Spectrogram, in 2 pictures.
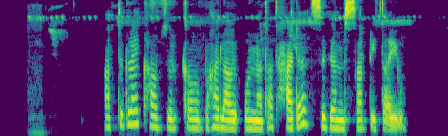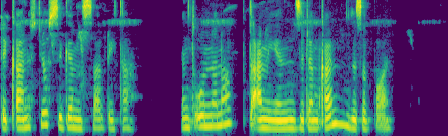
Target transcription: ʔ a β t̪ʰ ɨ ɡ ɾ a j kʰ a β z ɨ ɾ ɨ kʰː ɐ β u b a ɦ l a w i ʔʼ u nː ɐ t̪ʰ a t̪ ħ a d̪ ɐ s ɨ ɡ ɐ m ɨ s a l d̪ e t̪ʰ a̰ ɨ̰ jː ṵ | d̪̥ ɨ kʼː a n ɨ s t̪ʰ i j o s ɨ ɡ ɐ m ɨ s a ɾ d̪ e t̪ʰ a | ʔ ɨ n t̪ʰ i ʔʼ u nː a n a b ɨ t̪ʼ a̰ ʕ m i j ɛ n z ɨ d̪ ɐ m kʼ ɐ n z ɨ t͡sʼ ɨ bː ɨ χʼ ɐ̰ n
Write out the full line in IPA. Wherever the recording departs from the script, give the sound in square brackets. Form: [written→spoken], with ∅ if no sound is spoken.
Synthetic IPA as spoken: ʔ a β t̪ʰ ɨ ɡ ɾ a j kʰ a β z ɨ ɾ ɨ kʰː ɐ β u b a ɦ l a w i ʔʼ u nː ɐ t̪ʰ a t̪ ħ a d̪ ɐ s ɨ ɡ ɐ m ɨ s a [l→ɾ] d̪ e t̪ʰ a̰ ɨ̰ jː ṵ | d̪̥ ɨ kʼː a n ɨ s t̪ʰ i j o s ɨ ɡ ɐ m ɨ s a ɾ d̪ e t̪ʰ a | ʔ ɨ n t̪ʰ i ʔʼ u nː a n a b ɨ t̪ʼ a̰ ʕ m i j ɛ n z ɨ d̪ ɐ m kʼ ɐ n z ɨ t͡sʼ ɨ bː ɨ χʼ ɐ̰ n

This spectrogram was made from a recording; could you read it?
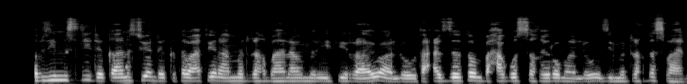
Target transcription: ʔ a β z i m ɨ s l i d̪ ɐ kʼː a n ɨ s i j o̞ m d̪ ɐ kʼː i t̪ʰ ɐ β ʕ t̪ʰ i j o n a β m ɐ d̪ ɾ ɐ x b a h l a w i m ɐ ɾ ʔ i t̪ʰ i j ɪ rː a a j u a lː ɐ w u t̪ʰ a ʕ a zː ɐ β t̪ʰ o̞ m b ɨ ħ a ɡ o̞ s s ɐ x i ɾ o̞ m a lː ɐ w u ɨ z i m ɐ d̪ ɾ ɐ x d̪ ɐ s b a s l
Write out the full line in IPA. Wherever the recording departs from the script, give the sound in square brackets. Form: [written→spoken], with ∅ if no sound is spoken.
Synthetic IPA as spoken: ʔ a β z i m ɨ s l i d̪ ɐ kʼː a n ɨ s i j o̞ [m→n] d̪ ɐ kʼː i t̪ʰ ɐ β ʕ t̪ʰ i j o n a β m ɐ d̪ ɾ ɐ x b a h l a w i m ɐ ɾ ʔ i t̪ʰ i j ɪ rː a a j u a lː ɐ w u t̪ʰ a ʕ a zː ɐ β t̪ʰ o̞ m b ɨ ħ a ɡ o̞ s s ɐ x i ɾ o̞ m a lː ɐ w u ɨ z i m ɐ d̪ ɾ ɐ x d̪ ɐ s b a [s→h] l

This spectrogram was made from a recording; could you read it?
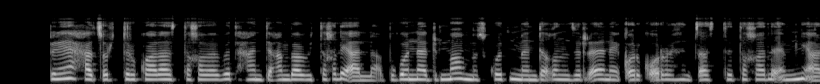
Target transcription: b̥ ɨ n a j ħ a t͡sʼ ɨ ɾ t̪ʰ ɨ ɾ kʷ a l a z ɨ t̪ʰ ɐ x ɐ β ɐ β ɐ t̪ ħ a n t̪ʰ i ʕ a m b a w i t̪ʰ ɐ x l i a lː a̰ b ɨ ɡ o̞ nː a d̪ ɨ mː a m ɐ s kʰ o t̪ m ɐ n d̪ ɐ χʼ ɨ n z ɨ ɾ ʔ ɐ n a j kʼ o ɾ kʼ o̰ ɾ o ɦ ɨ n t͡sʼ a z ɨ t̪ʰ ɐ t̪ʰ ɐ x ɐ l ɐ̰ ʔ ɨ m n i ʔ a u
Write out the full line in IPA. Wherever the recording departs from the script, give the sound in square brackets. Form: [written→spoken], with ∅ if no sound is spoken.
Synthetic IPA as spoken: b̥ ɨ n a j ħ a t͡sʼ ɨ ɾ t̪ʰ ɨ ɾ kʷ a l a z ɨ t̪ʰ ɐ x ɐ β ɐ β ɐ t̪ ħ a n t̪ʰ i ʕ a m b a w i t̪ʰ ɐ x l i a lː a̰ b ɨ ɡ o̞ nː a d̪ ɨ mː a m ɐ s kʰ o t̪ m ɐ n d̪ ɐ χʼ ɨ n z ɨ ɾ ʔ ɐ n a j kʼ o ɾ kʼ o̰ ɾ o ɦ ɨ n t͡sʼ a z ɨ t̪ʰ ɐ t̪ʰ ɐ x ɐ l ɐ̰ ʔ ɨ m n i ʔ a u

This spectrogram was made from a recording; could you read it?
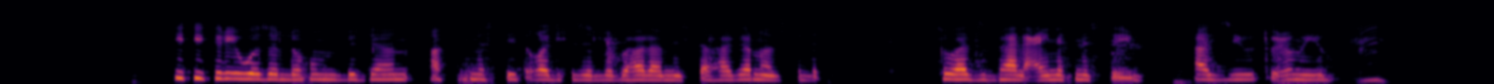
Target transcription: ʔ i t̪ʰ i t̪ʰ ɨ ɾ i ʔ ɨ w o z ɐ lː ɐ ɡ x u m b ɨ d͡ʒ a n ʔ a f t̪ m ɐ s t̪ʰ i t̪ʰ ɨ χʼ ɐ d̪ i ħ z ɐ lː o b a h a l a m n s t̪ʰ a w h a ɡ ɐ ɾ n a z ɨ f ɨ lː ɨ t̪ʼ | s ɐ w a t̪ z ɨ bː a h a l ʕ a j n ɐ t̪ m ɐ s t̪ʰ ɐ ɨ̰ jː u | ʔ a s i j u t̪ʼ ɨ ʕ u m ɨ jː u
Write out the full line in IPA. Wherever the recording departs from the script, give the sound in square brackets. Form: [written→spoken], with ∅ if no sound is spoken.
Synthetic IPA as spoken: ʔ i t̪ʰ i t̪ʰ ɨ ɾ i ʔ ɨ w o z ɐ lː ɐ [ɡ→∅] x u m b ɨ d͡ʒ a n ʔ a f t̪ m ɐ s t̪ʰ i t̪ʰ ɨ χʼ ɐ d̪ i ħ z ɐ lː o b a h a l a m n s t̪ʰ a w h a ɡ ɐ ɾ n a z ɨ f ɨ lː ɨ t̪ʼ | s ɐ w a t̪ z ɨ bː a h a l ʕ a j n ɐ t̪ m ɐ s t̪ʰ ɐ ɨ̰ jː u | ʔ a [s→z] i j u t̪ʼ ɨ ʕ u m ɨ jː u

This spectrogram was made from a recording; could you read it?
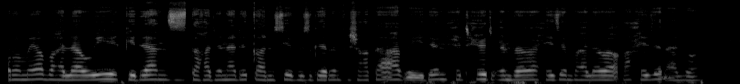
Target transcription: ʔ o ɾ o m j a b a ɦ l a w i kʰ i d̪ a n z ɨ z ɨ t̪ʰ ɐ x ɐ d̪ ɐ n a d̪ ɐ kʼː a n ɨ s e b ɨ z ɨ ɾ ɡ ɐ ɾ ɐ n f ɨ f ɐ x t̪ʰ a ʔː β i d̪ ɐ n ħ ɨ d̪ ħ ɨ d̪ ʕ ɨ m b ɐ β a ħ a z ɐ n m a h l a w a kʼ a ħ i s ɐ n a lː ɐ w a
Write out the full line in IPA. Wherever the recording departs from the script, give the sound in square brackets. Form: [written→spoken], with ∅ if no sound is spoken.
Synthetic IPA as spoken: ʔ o ɾ o m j a b a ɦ l a w i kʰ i d̪ a n z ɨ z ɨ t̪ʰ ɐ x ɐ d̪ ɐ n a d̪ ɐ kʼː a n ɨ s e b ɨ z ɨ [ɾ→∅] ɡ ɐ ɾ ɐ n f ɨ [f→ʃ] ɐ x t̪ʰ a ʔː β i d̪ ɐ n ħ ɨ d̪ ħ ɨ d̪ ʕ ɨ m b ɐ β a ħ [a→i] z ɐ n [m→b] a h l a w a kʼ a ħ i [s→z] ɐ n a lː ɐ w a

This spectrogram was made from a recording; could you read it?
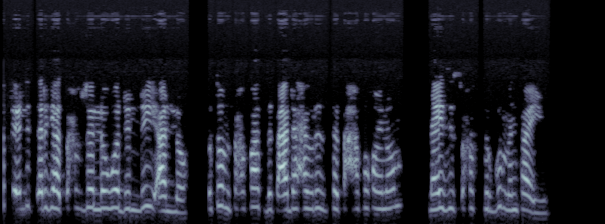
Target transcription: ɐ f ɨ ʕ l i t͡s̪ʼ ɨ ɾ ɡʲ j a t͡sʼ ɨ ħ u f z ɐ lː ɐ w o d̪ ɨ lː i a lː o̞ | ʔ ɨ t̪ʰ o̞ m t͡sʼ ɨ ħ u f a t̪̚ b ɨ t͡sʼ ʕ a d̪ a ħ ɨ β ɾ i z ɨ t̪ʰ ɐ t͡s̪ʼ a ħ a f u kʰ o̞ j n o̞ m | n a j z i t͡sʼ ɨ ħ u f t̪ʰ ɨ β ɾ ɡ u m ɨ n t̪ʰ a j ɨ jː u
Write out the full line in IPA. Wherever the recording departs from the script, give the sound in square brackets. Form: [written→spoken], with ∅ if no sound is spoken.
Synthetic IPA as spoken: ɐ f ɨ ʕ l i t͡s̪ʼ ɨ ɾ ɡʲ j a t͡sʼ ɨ ħ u f z ɐ lː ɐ w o d̪ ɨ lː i a lː o̞ | ʔ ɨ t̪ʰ o̞ m t͡sʼ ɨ ħ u f a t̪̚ b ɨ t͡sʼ ʕ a d̪ a ħ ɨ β ɾ i z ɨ t̪ʰ ɐ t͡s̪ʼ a ħ a f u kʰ o̞ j n o̞ m | n a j z i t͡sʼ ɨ ħ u f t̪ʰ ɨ [β→∅] ɾ ɡ u m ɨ n t̪ʰ a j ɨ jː u

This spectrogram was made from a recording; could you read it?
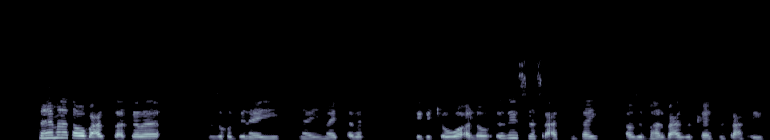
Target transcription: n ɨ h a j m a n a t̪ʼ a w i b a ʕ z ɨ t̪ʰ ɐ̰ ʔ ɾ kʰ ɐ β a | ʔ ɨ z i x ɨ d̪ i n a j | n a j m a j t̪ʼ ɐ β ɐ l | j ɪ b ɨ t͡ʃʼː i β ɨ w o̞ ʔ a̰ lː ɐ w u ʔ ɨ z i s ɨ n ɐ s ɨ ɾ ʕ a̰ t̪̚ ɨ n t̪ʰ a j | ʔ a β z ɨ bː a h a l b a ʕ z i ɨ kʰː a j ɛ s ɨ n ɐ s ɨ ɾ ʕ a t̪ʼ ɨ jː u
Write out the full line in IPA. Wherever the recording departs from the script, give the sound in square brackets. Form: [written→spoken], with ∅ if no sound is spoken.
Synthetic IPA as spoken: n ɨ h a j m a n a [t̪ʼ→t̪] a w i b a ʕ z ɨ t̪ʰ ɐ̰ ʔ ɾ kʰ ɐ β [a→ɐ] | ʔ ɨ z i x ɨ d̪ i n a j | n a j m a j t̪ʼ ɐ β ɐ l | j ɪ [b→ɡ] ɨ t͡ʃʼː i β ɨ w o̞ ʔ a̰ lː ɐ w u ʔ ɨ z i s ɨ n ɐ s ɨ ɾ ʕ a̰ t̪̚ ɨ n t̪ʰ a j | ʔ a β z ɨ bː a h a l b a ʕ z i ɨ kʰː a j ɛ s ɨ n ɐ s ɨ ɾ ʕ a [t̪ʼ→t̪] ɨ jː u

